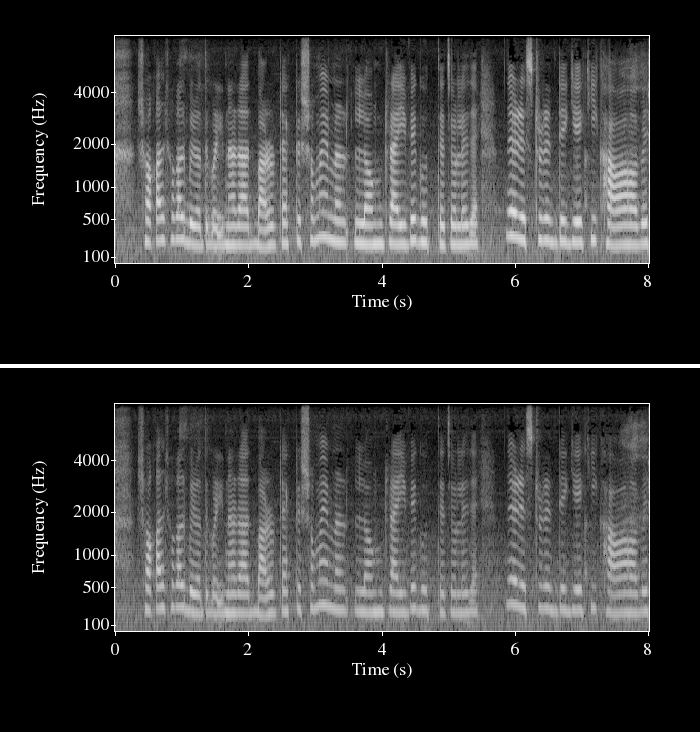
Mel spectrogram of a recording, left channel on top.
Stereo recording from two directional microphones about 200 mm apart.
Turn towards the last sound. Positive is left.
turn(degrees=20)  # may be behind; listen again after turning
